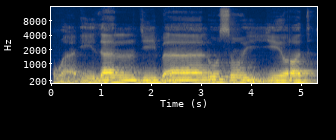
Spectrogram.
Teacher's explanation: Suyirat sama yanya bertasdid disempurnakan ditekan dulu.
